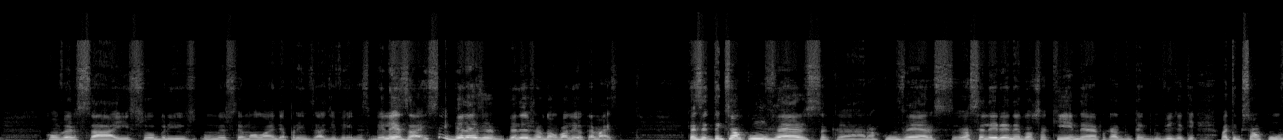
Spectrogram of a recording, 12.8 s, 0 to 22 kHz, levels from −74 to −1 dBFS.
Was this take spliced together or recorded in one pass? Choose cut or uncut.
uncut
